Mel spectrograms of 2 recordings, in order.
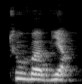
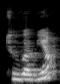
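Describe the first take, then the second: First: The pitch falls at the end like a statement. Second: The pitch rises at the end like a question. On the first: Everything is fine. "which means everything is fine" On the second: Is everything okay? "See how intonation can change the meaning of the expression?"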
